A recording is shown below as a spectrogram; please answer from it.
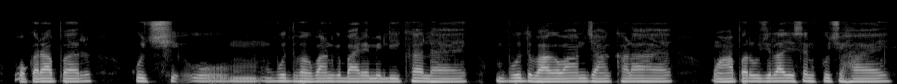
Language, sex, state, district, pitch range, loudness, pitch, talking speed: Magahi, male, Bihar, Jamui, 135-145 Hz, -24 LUFS, 140 Hz, 140 wpm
